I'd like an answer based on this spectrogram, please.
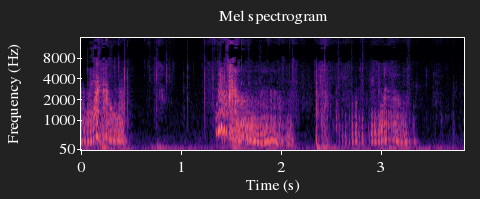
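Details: Pomeranian eating a raw pork backbone gives short harmonic whimpering growls, three bursts about a second apart with brief pauses, with faint chewing and gnawing noises between them.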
